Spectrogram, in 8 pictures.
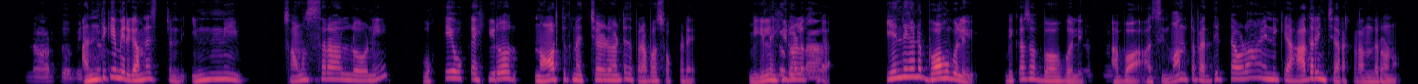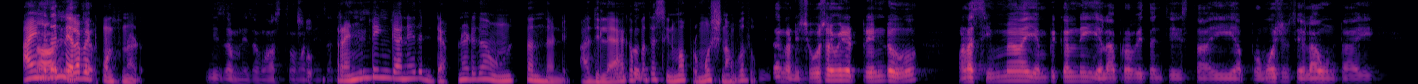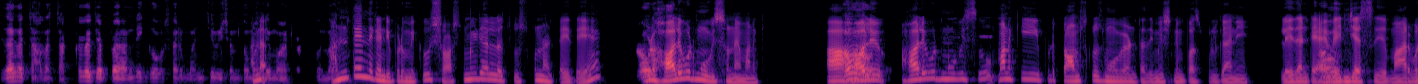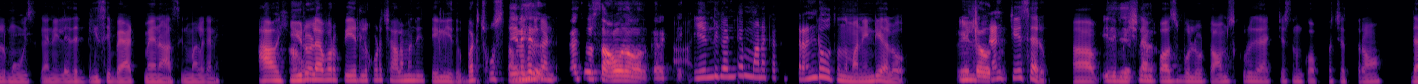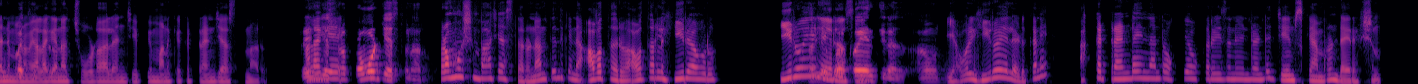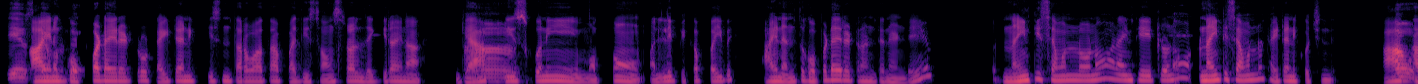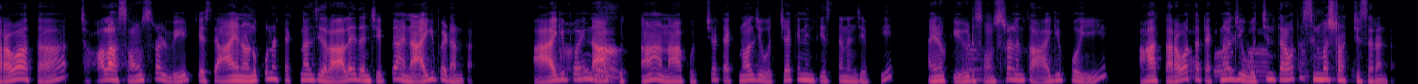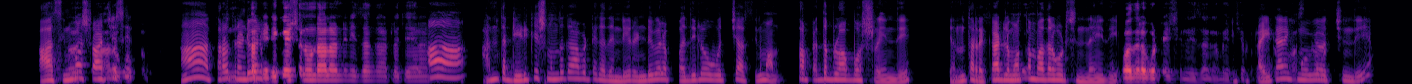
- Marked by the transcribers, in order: "గమనించండి" said as "గమనిస్చండి"; in English: "హీరో"; in English: "హీరోలకి"; in English: "బికాస్ ఆఫ్"; in English: "సో"; in English: "డెఫినెట్‌గా"; in English: "షోషల్ మీడియా"; in English: "షోషల్ మీడియాలో"; in English: "హాలీవుడ్"; in English: "హాలీవ్ హాలీవుడ్"; other background noise; in English: "మూవీ"; in English: "మార్వెల్ మూవీస్"; in English: "బట్"; in English: "ట్రెండ్"; in English: "యాక్ట్"; in English: "ట్రెండ్"; in English: "ట్రెండ్"; in English: "ప్రోమోట్"; in English: "ప్రమోషన్"; "అంతెందుకండి" said as "నంతెందుకండి"; in English: "హీరో"; in English: "డైరెక్షన్"; in English: "డైరక్షన్"; in English: "గ్యాప్"; in English: "నైంటీ సెవెన్‌లోనో నైంటీ ఎయిట్‌లోనో నైంటీ సెవెన్‌లో"; door; in English: "వెయిట్"; in English: "టెక్నాలజీ"; in English: "టెక్నాలజీ"; in English: "టెక్నాలజీ"; in English: "ష్టార్ట్"; in English: "షార్ట్"; stressed: "అంతా పెద్ద"; in English: "రికార్డ్"; in English: "మూవీ"
- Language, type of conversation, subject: Telugu, podcast, సోషల్ మీడియా ట్రెండ్‌లు మీ సినిమా ఎంపికల్ని ఎలా ప్రభావితం చేస్తాయి?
